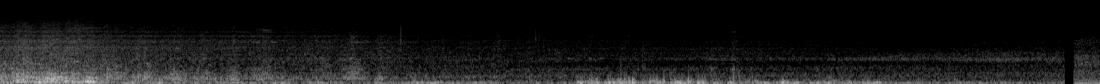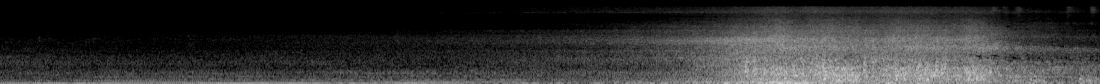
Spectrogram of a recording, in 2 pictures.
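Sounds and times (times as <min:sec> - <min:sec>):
train wheels rushing on rail: 0:00.0 - 0:09.0, 0:15.6 - 0:22.0
train engine hum: 0:00.0 - 0:22.0.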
